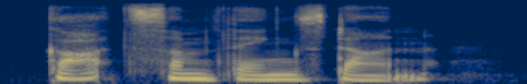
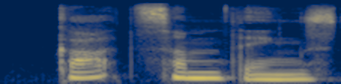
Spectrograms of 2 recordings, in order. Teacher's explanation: The T in got is often very soft, almost disappearing.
